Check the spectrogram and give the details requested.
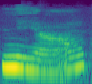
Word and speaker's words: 鳥: Bird pronounced meow.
